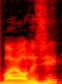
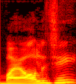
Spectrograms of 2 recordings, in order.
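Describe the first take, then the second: The two takes are said the same way.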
